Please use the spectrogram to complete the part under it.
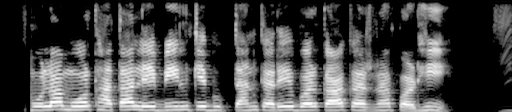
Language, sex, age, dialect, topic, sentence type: Chhattisgarhi, female, 18-24, Eastern, banking, question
